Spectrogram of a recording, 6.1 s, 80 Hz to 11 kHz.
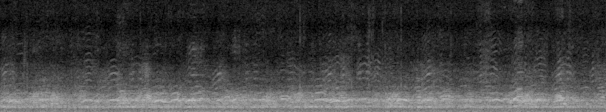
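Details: From a big flock of snow geese on Cayuga Lake one March 2021 afternoon, clear barking honks ring out one after another, overlapping, over a steady crowd of further goose voices.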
